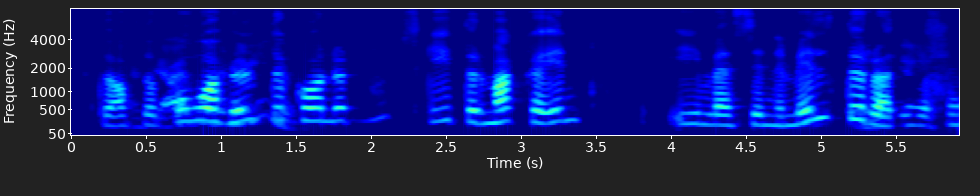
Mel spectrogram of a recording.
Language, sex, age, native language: Icelandic, female, 30-39, Icelandic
